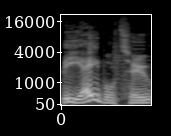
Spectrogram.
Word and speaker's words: be able to: We insert a yuh sound between B and able. Be able. Be able to. Stress on a.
